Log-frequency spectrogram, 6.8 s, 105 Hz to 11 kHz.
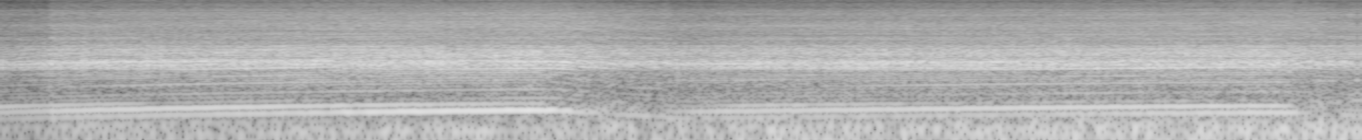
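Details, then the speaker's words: Used Suzuki DR350S, reportedly rejetted and carb cleaned by previous owner, on a ride: revs then drops as throttle closes with uneven popping and coughing, backfiring on deceleration; also losing power at high speed and breaking down; cause unconfirmed. "So right there, you can just kind of hear it coughing up. It's just backfiring when I let off the throttle."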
